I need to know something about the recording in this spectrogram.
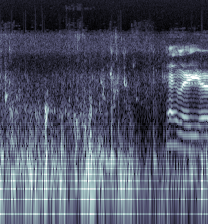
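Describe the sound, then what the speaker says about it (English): Steady wind buffets a boat on open water near Drummond Island, a continuous low rumble of gusts across the microphone with faint water wash; a brief higher tonal whine enters near the end. "I'm sure you probably hear a little bit of the wind"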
